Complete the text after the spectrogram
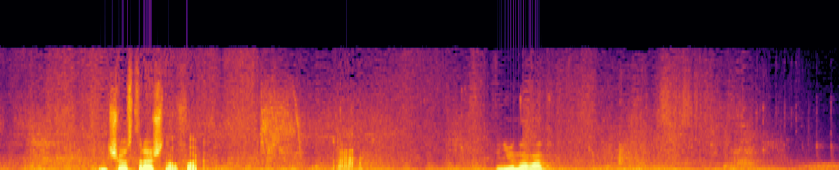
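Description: Spell effects zap and crackle in a video game.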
